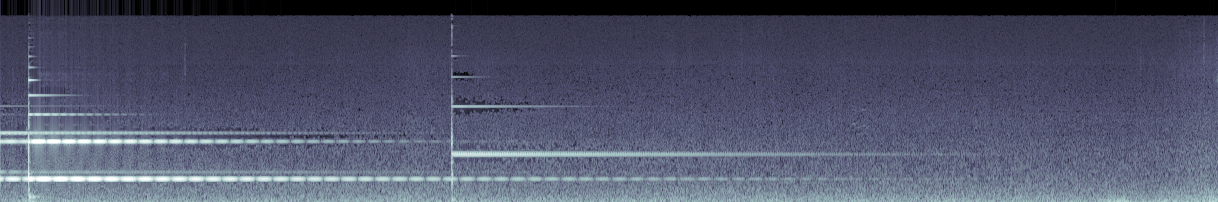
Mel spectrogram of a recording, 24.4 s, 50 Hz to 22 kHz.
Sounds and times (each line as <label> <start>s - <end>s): Bells Windchime 0.0s - 16.6s
wind rustling the leaves of a blueberry bush 22.0s - 24.3s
